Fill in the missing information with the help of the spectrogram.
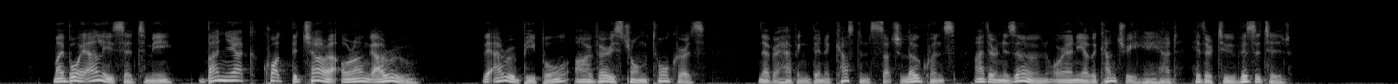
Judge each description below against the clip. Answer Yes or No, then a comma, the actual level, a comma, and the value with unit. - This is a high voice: No, low, 100 Hz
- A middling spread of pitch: No, wide, 7.0 semitones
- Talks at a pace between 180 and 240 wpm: No, average, 160 wpm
